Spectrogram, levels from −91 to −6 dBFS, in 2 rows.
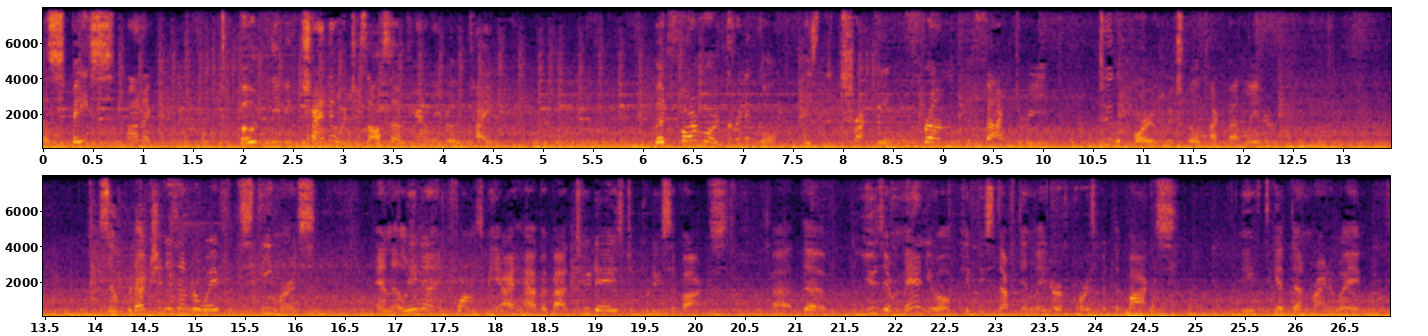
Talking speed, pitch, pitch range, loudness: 160 wpm, 70 Hz, 65-80 Hz, -20 LUFS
